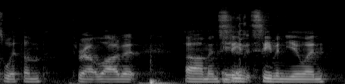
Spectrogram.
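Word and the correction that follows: Yeun: obviously great. Or Stephen Yun. I don't remember how to say his name. – I think it's Yun.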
